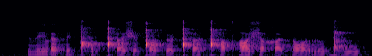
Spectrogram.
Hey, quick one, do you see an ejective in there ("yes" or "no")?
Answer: yes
